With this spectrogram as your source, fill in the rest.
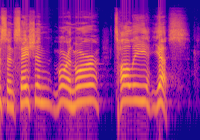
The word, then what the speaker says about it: Yess: Yes. Um, my last name is spelled ye ss. Second S is silent.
